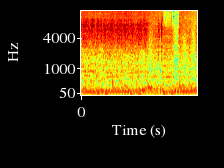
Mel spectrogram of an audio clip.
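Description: Background music with a steady low bass.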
